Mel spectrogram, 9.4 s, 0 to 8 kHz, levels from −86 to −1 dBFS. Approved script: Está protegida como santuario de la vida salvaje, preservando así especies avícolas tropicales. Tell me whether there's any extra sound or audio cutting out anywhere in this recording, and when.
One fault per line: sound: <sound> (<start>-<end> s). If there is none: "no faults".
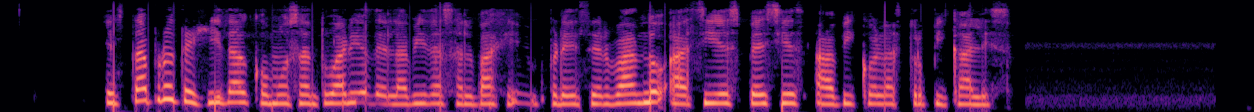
no faults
